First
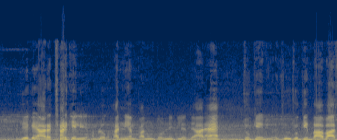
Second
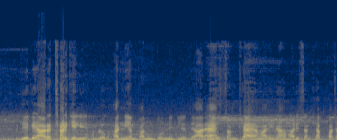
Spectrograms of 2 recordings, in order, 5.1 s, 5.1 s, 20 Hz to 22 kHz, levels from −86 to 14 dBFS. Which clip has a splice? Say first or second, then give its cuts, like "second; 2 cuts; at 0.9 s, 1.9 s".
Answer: second; 1 cut; at 3.2 s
